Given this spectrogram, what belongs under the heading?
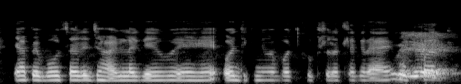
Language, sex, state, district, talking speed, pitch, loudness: Hindi, female, Maharashtra, Nagpur, 205 wpm, 195 Hz, -15 LUFS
